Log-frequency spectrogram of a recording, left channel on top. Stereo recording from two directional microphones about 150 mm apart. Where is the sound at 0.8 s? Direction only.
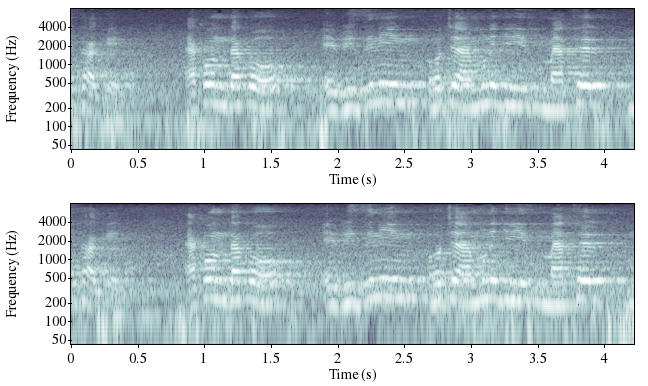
20° left (ahead or behind).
